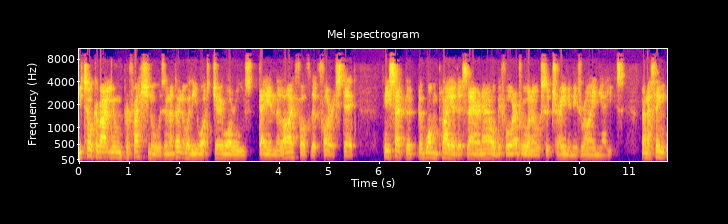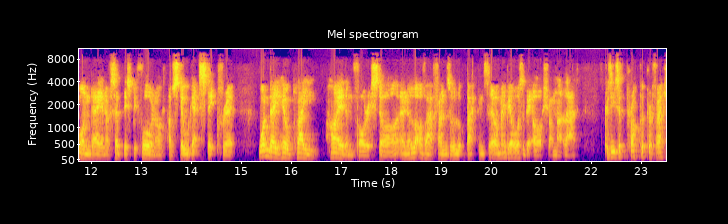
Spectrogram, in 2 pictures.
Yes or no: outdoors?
no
